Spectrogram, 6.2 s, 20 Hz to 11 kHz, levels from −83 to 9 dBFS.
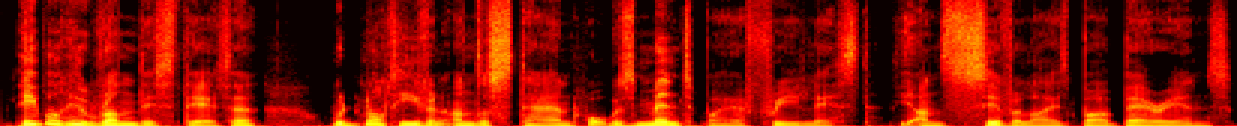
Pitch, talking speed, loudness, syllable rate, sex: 125 Hz, 205 wpm, -20 LUFS, 5.7 syllables/s, male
